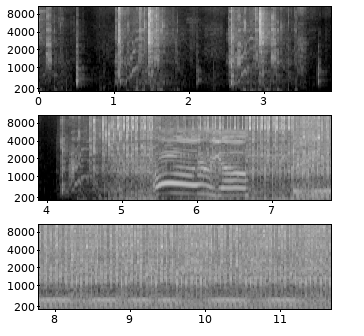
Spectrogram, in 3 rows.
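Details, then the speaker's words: Rebuilt Honda GX270 (Predator 301cc) with aftermarket crank, valve springs, stage 1 kit, upgraded carb jets and air filter, first start; cranks, catches, hunts and surges into uneven idle; spark plug indicates running rich. "that's not good let me double check a couple things we'll be right back I pulled the spark plug off and it's indicating that the engine's running a little Rich"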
